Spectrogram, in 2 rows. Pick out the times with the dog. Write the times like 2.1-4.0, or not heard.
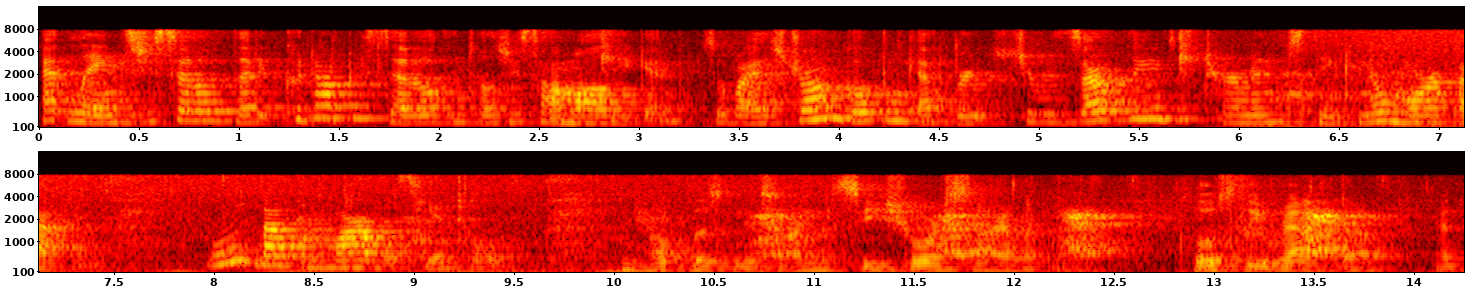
5.8-14.2.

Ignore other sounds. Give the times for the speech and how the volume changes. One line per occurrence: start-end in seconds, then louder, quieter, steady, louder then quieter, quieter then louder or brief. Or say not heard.
0.0-14.2 steady.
